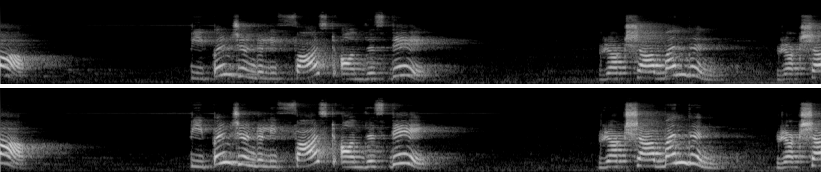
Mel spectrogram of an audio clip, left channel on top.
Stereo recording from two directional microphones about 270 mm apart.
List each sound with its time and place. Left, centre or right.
0.0 s a sound: right
1.9 s a woman's voice: right
6.1 s a woman's voice: right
